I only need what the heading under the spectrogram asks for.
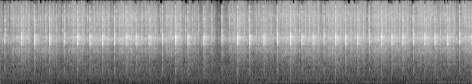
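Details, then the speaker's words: Restored James Bond tin toy car, motor running after new gears were fitted to fix a tight gear train: thin high buzz with quick even gear ticks, speeding up; the motor spins freely with no binding. "hear it speeding up. So I'm quite happy with that. So that's that motor working, long last."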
